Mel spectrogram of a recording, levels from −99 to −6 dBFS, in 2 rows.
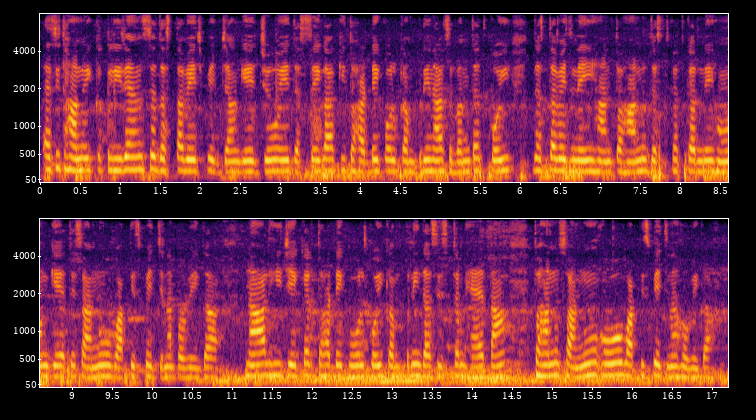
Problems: background sounds at intervals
